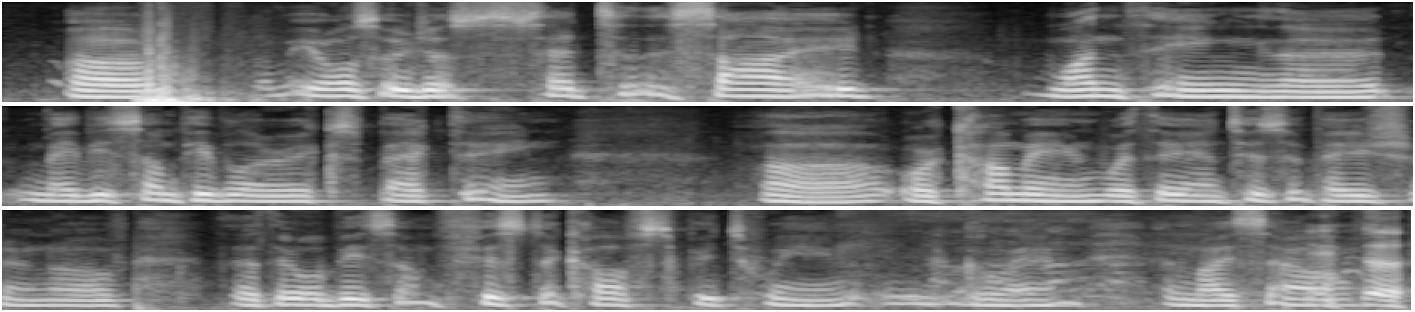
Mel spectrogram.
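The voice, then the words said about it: Hoarse voice from laryngitis. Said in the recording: “I have laryngitis ... As I talk, my voice should loosen up a little bit.”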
